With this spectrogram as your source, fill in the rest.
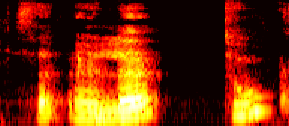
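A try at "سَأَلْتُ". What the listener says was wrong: T'as dit encore la. Soukoun. Ça va être, le dernier, tu mets pas de haraka.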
